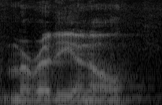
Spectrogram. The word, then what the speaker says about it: meridional: I was intrigued by Shackleton's meridional expeditions. Am I saying it right? Meridional. Correct. Could I please have the definition?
